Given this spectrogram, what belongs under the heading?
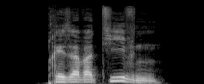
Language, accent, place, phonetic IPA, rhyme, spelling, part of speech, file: German, Germany, Berlin, [pʁɛzɛʁvaˈtiːvn̩], -iːvn̩, Präservativen, noun, De-Präservativen.ogg
- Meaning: dative plural of Präservativ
